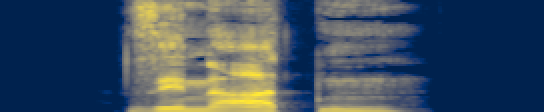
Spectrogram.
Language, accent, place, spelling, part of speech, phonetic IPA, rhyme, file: German, Germany, Berlin, Senaten, noun, [zeˈnaːtn̩], -aːtn̩, De-Senaten.ogg
- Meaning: dative plural of Senat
